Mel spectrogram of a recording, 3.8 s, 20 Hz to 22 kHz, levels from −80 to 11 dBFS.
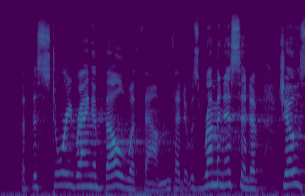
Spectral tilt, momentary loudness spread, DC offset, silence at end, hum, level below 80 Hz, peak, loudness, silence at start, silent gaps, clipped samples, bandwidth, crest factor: -0.5 dB/octave; 14 LU; under 0.1%; 0 s; none; -68 dBFS; -28 dBFS; -45 LUFS; 0 s; none; under 0.1%; 16.5 kHz; 18 dB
